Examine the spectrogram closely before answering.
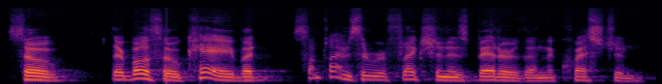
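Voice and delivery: normal talking voice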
